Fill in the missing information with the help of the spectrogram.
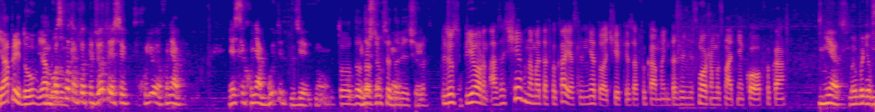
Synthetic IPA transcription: japɾʲɪd̪ujanupɐsmo̞t̪ɾʲɪmkt̪opɾʲɪdʲot̪jesʲlʲɪxʊjuxʊnʲa | jesʲlʲɪxʊnʲabudʲɪt̪ʲdʲelʲɪt̪ʲnut̪od̪ɐd̪ɐʐdʲomsʲəd̪ɐvʲet͡ɕɪɾə | plʲusbʲjornʔɐ̰zɐt͡ɕemnamɛt̪əfɨkajesʲlʲɪnʲet̪ʊɐt͡ɕːifkʲɪzəfɨkamɨd̪aʐɨnʲɪsmo̞ʐɨmʊznat̚ʲnʲɪko̞vəfɨka | nʲet̪mɨbudʲɪm

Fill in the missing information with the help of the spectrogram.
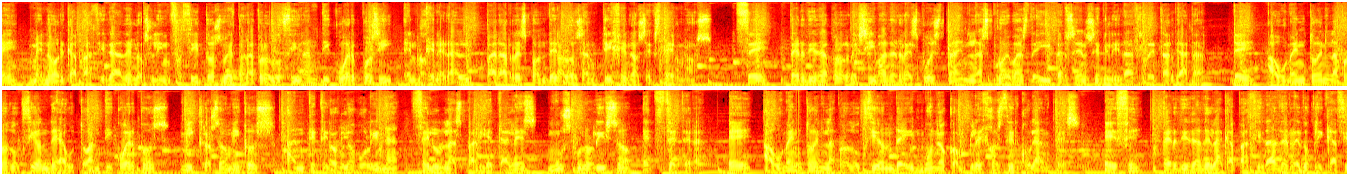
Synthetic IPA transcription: eme̞no̞ɾkapaθiðaðelo̞zliɱfoθit̪o̞zβepaɾapɾo̞ðuθiɾant̪ikwe̞ɾpo̞sieŋxe̞ne̞̰ɾʔalpaɾare̞spo̞nd̪e̞ɾalo̞sant̪ixe̞no̞se̞kst̪e̞ɾno̰s | θepe̞ɾðiðapɾo̞ɣɾe̞siβaðe̞re̞spwe̞st̪ae̞nlaspɾwe̞βazðe̞ipe̞ɾse̞nsiβilḭðaðre̞t̪aɾðaða̰d̪eawmẽnt̪o̞e̞nlapɾo̞ð̞ukθjo̞nd̪e̞awt̪oant̪ikwe̞ɾpo̞smikɾo̞so̞miko̞sant̪it̪iɾoɣlo̞βulinaθe̞lulaspaɾje̞t̪ale̞smuskuloliso̞et̪θe̞t̪e̞ɾa̰eawmẽ̞nt̪oe̞nlapɾo̞ðukθjond̪e̞imːuno̞ko̞̰mple̞xo̞sθiɾkulant̪e̞̰sefepe̞ɾðiðaðe̞lakapaθiðaðe̞re̞ðuplikaθ

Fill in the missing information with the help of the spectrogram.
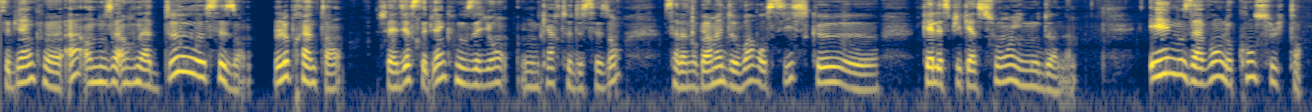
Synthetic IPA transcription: sɛbjɛ̃kʰəʔaʔɔ̰̃nuzaɔ̃nad̪øsɛzɔ̰̃ | ləpχɛ̃t̪ɑ̃ | ʒ̥alɛd̪iʁsɛbjɛ̃kənuzejɔ̃ynkaʁt̪d̪əsɛzɔ̃ | savanupɛʁmɛt̪χd̪əvwaʁosisə̥kəø | kʲɛlɛksplikasjɔ̃ilnud̪ɔn | enuzavɔ̃ləkʰɔ̃sylt̪ɑ̃

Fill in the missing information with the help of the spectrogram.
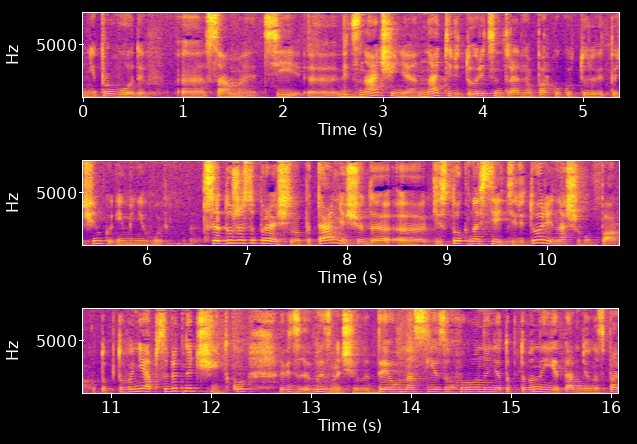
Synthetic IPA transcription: nʲɛpɾɔʋod̪ɪw | sɑmɛt͡sʲiʋʲid̪znɑt͡ʃenʲːɐ̰nɐtʲeɾʲɪt̪oɾʲijit̪ɛnt̪ɾɑlʲnɔɦɔpɑrkʊkʊlʲt̪uɾɪʋʲid̪pɔt͡ʃinkʊʔimɪnʲiɦɔ̰rʲkʊ | t̪sɛd̪uʒɛsʊpeɾɛʃlˠɪʋɔpɪt̪anʲːɐʃt͡ʃɔd̪ɐkʲist̪ɔknɐwsʲijtʲeɾʲɪt̪oɾʲijinɑʃɔɦɔpɑ̰rkʊt̪ɔpt̪ɔʋɔnʲiɐpsɔlʲut̪nɔt͡ʃit̪kɔiʋɪznɐt͡ʃɪlˠɪd̪ɛʊnɑsjɛzɐxɔɾɔnenʲːɐt̪ɔpt̪ɔʋɔnɪjɛt̪ɑmdʲɛʊnɑspɑ

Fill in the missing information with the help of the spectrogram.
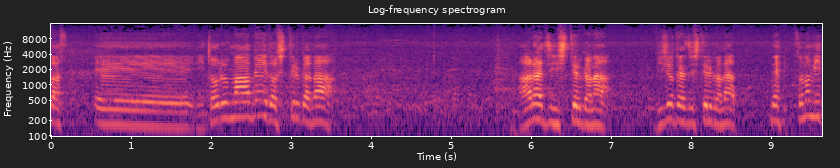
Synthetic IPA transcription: asɨ̥ | eː | ɾʲit̪o̞ɾɯ̟maːbe̞ːd̪oɕi̥t̪ːe̞ɾɯ̟kana | aɾad͡ʑiɲɕi̥t̪ːe̞ɾɯ̟kana | bʲiʑot̪̬ojat͡s̬ɨɕi̥t̪ːe̞ɾɯ̟kana | ne̞so̞no̞mʲi

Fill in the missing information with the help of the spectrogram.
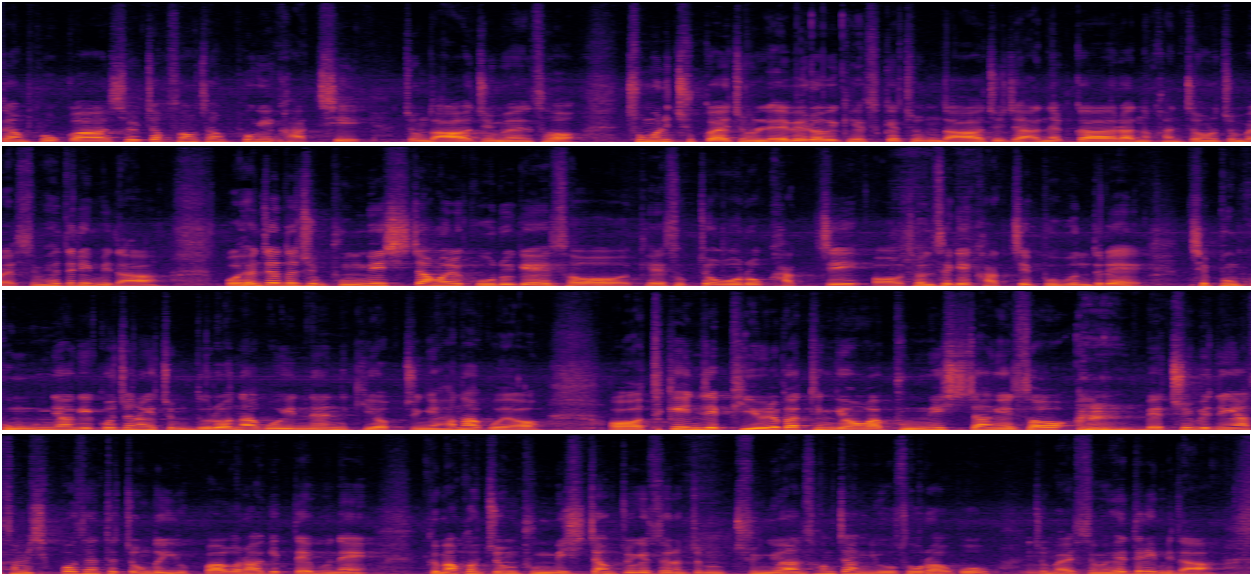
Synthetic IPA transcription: aŋpʰoɡwaɕʰiɭt͡ɕ͈ʌks͈ʰʌŋsʰaŋpʰoŋika̰t͡ɕʰi | t͡ɕomna̰ad͡ʑumjʌnsʰʌ | t͡ɕʰuŋmuɲit͡ɕuk͈aet͡ɕomɭe̞be̞ɾʌbike̞sʰo̥kʰesʰʌt͡ɕomna̰ad͡ʑud͡ʑia̰nɯɭk͈aɾanɯnkwant͡ɕ͈ʌmɯɾot͡ɕomːa̰ɭs͈ɯmɦe̞dɯɾimɲida̰mwʌçjʌnd͡ʑe̞dot͡ɕompuŋmiɕʰid͡ʑaŋɯɭkoɾɯɡehe̞sʰʌke̞sʰok̚t͡ɕ͈ʌɡɯɾokak̚t͡ɕ͈iʌ̰t͡ɕʌns̬ʰe̞ɡekak̚t͡ɕ͈ipubundɯɾe̞ | t͡ɕe̞pʰumkoŋɡuŋɲaɡik͈od͡ʑʌnɦaɡet͡ɕomnɯɾʌnaɡoinːɯnkiʌp̚t͡ɕ͈uŋiɦanaɡojo̰ | ʌtʰɯ̥kʰiind͡ʑe̞piuɭɡatʰɯnɡjʌŋuɡapuŋmiɕʰid͡ʑaŋe̞sʰʌme̞t͡ɕʰuɭbidɯŋasʰamɕʰi̥pʰʌsʰe̞ntʰɯt͡ɕ͈ʌŋdojup͈aɡɯɭhaɡit͈e̞mune̞ | kɯmankʰɯmt͡ɕompuŋmiɕʰid͡ʑaŋt͡ɕ͈oɡe̞s̬ʰʌnɯnt͡ɕomt͡ɕuŋjoɦansʰʌŋd͡ʑaŋjosʰoɾa̰ɡo | t͡ɕomːa̰ɭs͈ɯmɯɭhɦe̞dɯɾimɲida̰

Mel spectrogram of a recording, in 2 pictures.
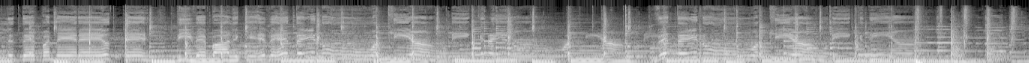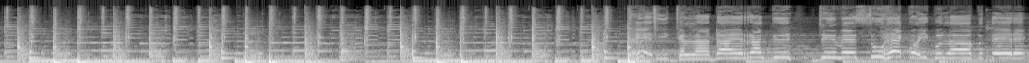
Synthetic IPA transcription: lɪd̪eːbəneːɾeːʊt̪ːeːd̪iːʋeːbaːlkeːʋeːt̪eĩnũːəkʰːijãːɖiːkdĩː | kʰã | ʋeːt̪einũːəkʰːijãːɽiːkd̪ijãː | meːɾiːɡəlːãːd̪aːeɾəŋɡ | d͡ʒɪʋẽːsuːɦeːkoːiːɡʊlaːbt̪eːɾeː

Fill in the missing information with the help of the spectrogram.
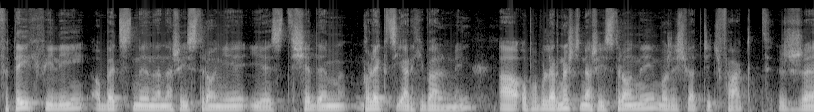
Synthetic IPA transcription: ft̪ɛjxfʲilʲiɔbɛt̪snɛnanaʂɛjst̪ɾɔɲɛjɛst̪ɕɛd̪ɛmkɔlɛkt̪sʲjiaɾxʲivalnɘx | aʔɔpɔpulaɾnɔɕt͡ɕinaʂɛjst̪ɾɔnɘmɔʐɛɕfʲjat̪̚t͡ʂɘt͡ɕfakt̪ʐɛ

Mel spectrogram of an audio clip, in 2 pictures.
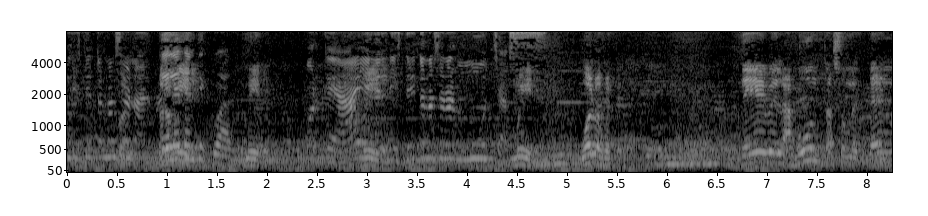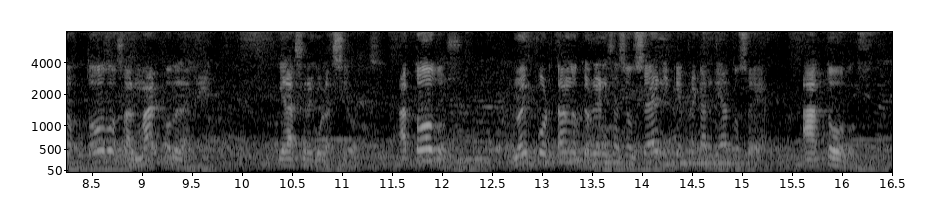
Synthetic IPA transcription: ld̪ist̪ɾit̪onasonapeɾolemiβeɾikwat̪ɾomiɾḛŋ | poɾkeamield̪ist̪ɾit̪onasjonalmũt͡ʃasmĩɾeŋɡwalβerepet̪io | d̪e̞βelaɦunt̪aso̞me̞t̪e̞ɾno̞st̪o̞ðo̞salmaɾko̞ðe̞lalḛ | ialasreɣulasjo̞nes | at̪o̞ðo̞s | no̞impo̞ɾt̪and̪o̞keɾɣanisasjo̞ŋseanike̞pɾe̞kand̪iðat̪o̞se̞a̰ | at̪o̞ðos

